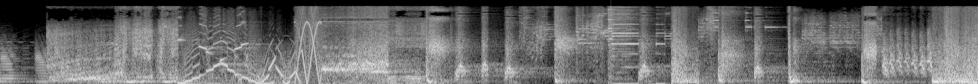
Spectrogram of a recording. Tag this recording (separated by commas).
Music, Electronic music, thud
